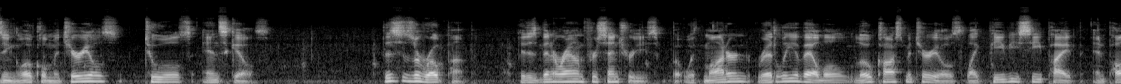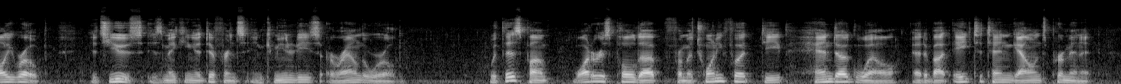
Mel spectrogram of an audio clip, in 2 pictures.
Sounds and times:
Speech: 0:00.0 - 0:02.8, 0:03.8 - 0:15.3, 0:16.1 - 0:22.2.

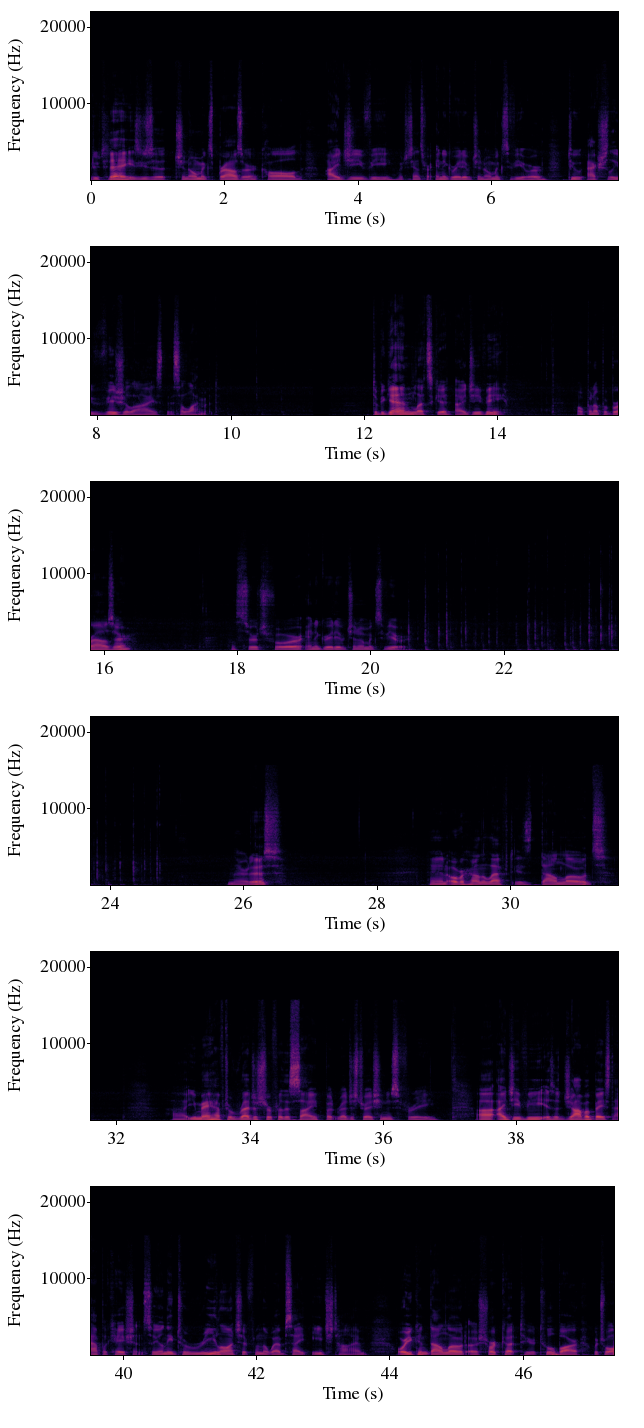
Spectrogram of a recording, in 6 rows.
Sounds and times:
Computer keyboard: 0:20.6 - 0:24.8.

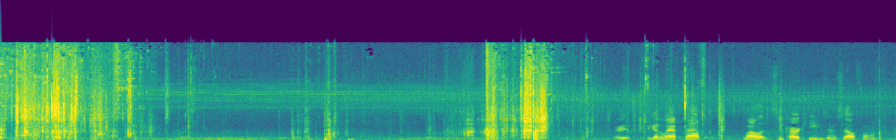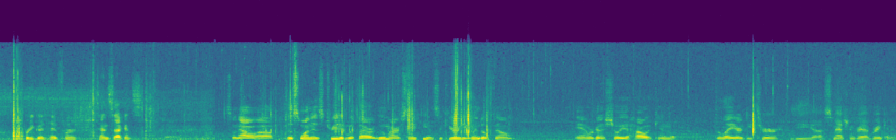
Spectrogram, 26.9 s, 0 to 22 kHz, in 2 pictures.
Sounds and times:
Outside, urban or manmade: 0:00.0 - 0:26.8
Speech: 0:09.2 - 0:10.6, 0:16.8 - 0:21.1, 0:22.1 - 0:23.6, 0:24.2 - 0:26.8.

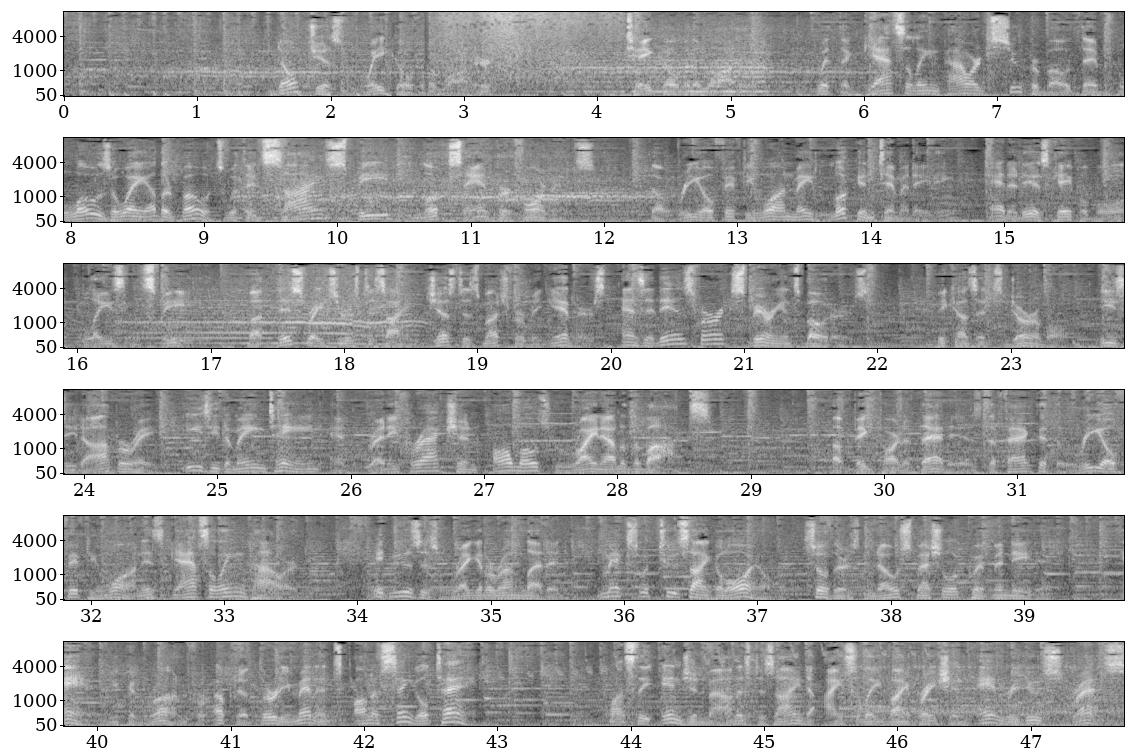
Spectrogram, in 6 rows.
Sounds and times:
Music: 0:00.0 - 0:47.7
Speech: 0:01.5 - 0:03.3, 0:04.2 - 0:28.8, 0:29.6 - 0:42.9, 0:43.8 - 0:47.7.

